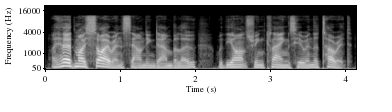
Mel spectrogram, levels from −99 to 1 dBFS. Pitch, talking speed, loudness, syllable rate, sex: 135 Hz, 215 wpm, -19 LUFS, 5.9 syllables/s, male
